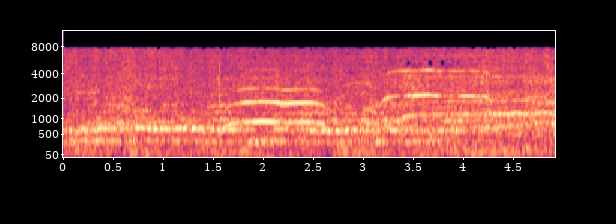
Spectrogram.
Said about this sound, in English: This is the first robotics competition where 900 students from all over California, that came from Los Angeles, Sacramento, and of course Silicon Valley, all tried to out-robot each other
